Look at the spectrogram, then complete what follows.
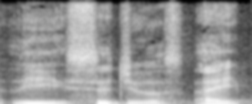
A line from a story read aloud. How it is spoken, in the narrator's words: murmured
